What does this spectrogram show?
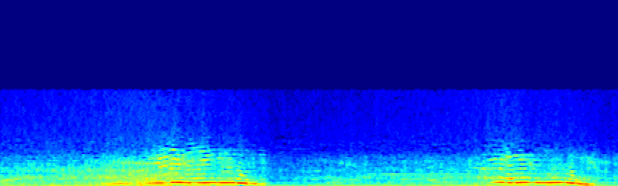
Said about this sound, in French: Et là, on entend des enregistrements de bruits de baleines enregistrés sous l'eau.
